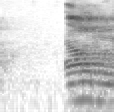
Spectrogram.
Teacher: الراء المفخمه فيها تقعر لوسط اللسان انظر وتضييق في الحلق هذا الحلق انظر كيف تضيق واضح التضيق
